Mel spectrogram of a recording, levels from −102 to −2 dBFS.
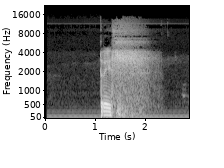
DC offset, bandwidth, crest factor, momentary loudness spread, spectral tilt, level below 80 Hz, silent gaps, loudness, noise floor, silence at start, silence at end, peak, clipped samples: under 0.1%; 15.5 kHz; 18 dB; 18 LU; -3.5 dB/octave; -42 dBFS; none; -15 LUFS; -44 dBFS; 1.1 s; 0.65 s; -2 dBFS; under 0.1%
